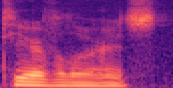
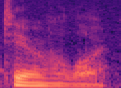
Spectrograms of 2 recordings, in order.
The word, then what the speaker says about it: Tiruvallur: This, and I'm not pronouncing, it's not Tiruvallur, it's like Tiruvallur, with a TH.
